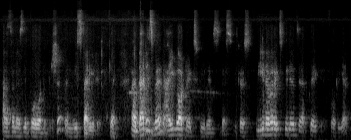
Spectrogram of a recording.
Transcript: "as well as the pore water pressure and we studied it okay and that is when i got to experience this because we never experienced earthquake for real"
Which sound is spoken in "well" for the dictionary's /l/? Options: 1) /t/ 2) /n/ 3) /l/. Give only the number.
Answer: 2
